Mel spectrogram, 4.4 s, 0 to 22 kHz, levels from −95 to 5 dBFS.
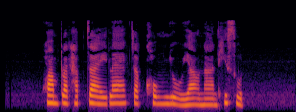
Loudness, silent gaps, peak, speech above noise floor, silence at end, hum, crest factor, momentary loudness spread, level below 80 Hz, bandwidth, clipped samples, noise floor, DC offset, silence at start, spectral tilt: -29 LUFS; none; -8 dBFS; 39 dB; 0.8 s; none; 22 dB; 8 LU; -80 dBFS; 11.5 kHz; under 0.1%; -67 dBFS; under 0.1%; 0.65 s; -5.5 dB/octave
